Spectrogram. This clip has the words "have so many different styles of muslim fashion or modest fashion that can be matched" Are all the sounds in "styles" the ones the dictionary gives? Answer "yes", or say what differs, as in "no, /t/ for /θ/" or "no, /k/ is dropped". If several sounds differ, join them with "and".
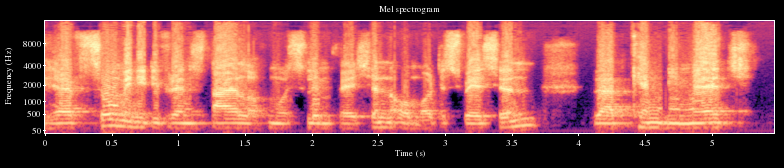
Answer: no, /z/ is dropped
